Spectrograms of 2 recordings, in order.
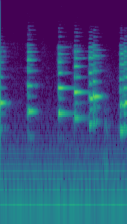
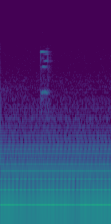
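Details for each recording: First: Sega Mega Drive II after a piece of metal is removed: the game plays crisp, clean chiptune sound with no buzz or crackle, so the audio is fixed. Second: Sega Mega Drive II that had a black screen, switched on after the cartridge slot pins are cleaned with isopropyl alcohol: a short high beep over a low mains hum.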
